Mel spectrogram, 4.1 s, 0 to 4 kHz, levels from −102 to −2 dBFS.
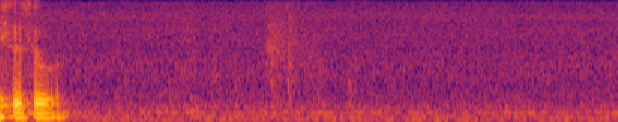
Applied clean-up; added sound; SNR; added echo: none; none; none; none.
